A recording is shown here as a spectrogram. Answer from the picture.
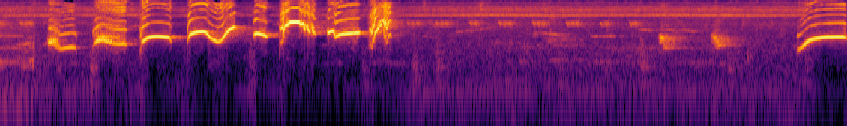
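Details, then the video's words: Oriental magpie-robin fighting song, 'ngeplong' style meant to call out opponents: a fast run of ringing, looping whistles and rising slurs, then a pause with faint notes before a final bright upslurred whistle. "Suara Burung kacer gacor NGEPLONG tarung"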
